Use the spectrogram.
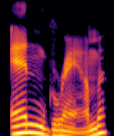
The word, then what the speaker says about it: engram: next is in no you have to emphasize the first syllable engram spelled e n g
